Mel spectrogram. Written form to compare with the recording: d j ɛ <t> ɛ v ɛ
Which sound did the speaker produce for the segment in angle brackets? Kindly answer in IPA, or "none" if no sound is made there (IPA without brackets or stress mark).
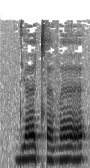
cʰ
